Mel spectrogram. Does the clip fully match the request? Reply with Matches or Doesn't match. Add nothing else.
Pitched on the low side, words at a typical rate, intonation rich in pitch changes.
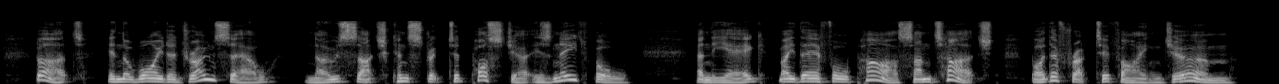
Doesn't match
